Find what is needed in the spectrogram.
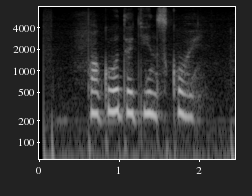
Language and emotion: Russian, sad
